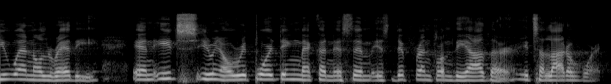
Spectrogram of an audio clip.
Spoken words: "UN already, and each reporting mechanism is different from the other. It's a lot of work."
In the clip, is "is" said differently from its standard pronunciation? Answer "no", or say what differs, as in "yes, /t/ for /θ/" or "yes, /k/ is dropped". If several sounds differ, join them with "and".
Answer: yes, /s/ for /z/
